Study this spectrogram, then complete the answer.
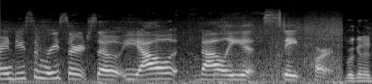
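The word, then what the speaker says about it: Iao: And someone online said it's like saying meow but without the M.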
